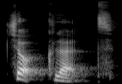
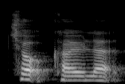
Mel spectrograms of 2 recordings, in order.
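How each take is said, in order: First: The word is said with two syllables. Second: The word is said with three syllables. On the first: The speaker calls it right. "we just say it with two syllables" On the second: The speaker calls it wrong. "you may anticipate chocolate, but we don't say it that way"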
